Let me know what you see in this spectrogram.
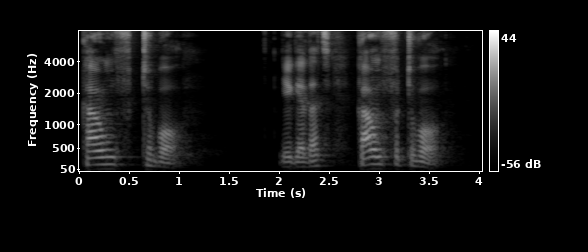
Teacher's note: the stress comes only on the first syllable and then the other ones are softened then tip the correct way sounds more like comfortable you get that comfortable you get that so it's as though we don't pronounce much of the second syllable but we do.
